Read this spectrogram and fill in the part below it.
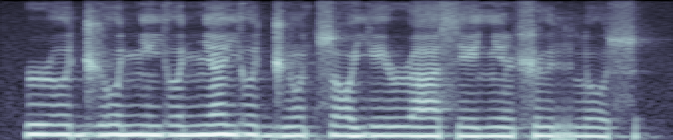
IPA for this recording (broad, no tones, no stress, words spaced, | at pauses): ɹɤd͡ʒonʲẽ jɤnʲãjɤ d͡ʒõt͡sɔje ɹase lʲẽʂɯrlos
